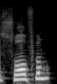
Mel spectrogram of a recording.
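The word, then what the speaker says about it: soften: टी क्या जल्दी करना हेशन है ना सॉफ्ट सॉफन ऑफन अक्षर प्रया लिसन ध्यान से सुनना तो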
